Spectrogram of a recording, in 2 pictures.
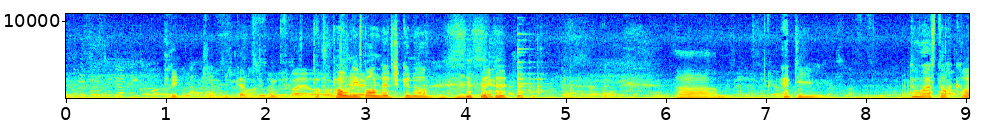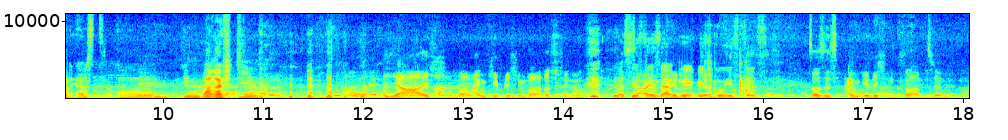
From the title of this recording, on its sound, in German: Live vom Hack Around the Clock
